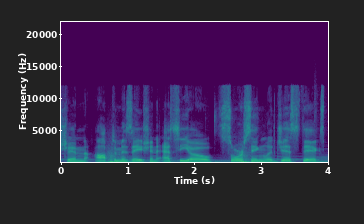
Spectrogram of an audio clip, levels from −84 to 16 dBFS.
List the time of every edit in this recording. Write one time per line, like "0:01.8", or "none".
0:02.4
